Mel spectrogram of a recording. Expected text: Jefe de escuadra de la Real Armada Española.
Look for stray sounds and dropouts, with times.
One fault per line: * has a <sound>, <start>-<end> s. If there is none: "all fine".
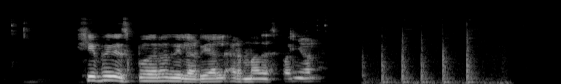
* has a thud, 3.6-5.2 s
